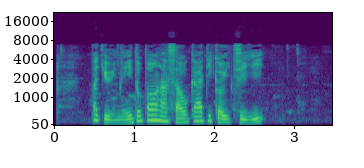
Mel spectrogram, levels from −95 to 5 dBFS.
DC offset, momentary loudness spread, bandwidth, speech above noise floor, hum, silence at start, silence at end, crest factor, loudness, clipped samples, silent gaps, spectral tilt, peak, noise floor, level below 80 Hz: under 0.1%; 9 LU; 7.4 kHz; 33 dB; none; 0.05 s; 0.85 s; 18 dB; -22 LUFS; under 0.1%; none; -5 dB/octave; -6 dBFS; -55 dBFS; -66 dBFS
